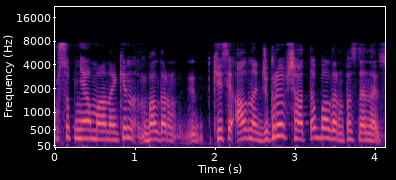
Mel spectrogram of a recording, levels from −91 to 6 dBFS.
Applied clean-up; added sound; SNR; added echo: none; none; none; none.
